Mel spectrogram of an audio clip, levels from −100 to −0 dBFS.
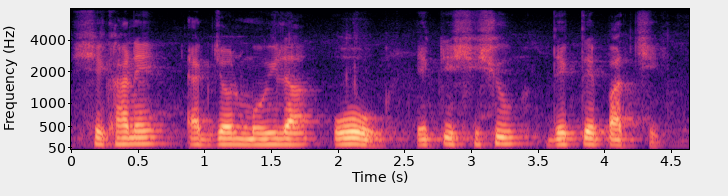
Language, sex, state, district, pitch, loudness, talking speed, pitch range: Bengali, male, West Bengal, Cooch Behar, 125 Hz, -18 LUFS, 105 wpm, 120-130 Hz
